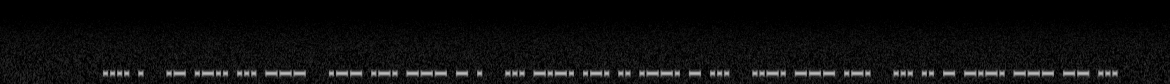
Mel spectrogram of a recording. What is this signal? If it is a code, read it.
Morse code, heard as a keyed tone, machine-sent, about 34 wpm, 520 Hz. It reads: HE ALSO WROTE SCRIPTS FOR SITCOMS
